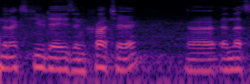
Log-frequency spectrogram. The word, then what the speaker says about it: Kratie: actually uh spending the next few days in crer uh and that's spelled k r a TI i e but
